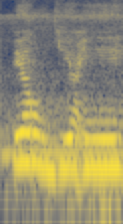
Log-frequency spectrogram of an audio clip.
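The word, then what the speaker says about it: ارجعي: Irji'i. Jadi ro di sini karena kasrohnya bukan kasroh asli, maka bacanya tebal, irji'i bukan irji'i, karena kasrohnya ini kasroh tidak asli ya.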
